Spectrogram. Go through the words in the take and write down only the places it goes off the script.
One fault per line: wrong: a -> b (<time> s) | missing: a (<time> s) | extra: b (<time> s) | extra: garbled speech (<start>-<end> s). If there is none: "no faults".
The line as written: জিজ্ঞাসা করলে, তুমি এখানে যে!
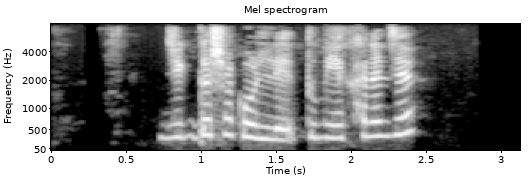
no faults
